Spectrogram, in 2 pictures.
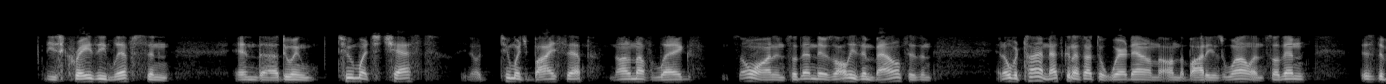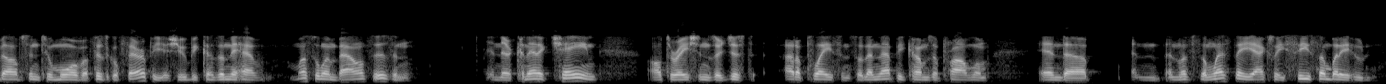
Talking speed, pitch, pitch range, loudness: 195 wpm, 115 Hz, 110-125 Hz, -23 LUFS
